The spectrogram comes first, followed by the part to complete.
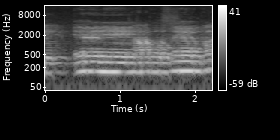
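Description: A man's voice speaking Greek in a level, chant-like monotone with long held syllables and a short pause early on. It is the Pauline greeting of grace and peace from God the Father and the Lord Jesus Christ.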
